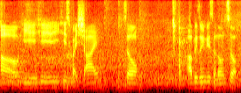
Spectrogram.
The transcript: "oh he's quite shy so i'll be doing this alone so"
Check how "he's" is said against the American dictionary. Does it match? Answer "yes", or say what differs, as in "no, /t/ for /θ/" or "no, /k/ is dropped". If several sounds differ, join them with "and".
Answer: no, /s/ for /z/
